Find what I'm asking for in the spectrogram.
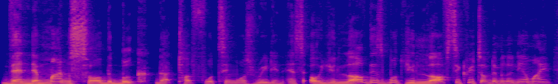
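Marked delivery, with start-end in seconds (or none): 3.1-5.5 high-pitched, eager questioning; retold delighted question, pitched up; pleasantly surprised question. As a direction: imitate an impressed stranger asking eagerly. Millionaire delightedly spots the book.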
